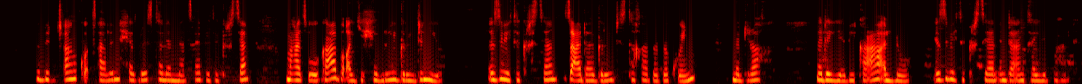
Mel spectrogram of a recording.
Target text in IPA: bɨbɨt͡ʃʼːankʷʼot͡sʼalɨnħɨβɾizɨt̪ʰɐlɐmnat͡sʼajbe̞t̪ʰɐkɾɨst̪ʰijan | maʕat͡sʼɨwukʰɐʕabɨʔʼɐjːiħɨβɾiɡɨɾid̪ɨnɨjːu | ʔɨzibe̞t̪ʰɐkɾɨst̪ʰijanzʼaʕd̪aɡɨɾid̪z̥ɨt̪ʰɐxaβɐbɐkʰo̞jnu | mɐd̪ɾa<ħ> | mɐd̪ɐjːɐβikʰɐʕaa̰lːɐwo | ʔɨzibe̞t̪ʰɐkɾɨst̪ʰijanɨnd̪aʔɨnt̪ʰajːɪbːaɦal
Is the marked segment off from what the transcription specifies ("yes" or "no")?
yes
